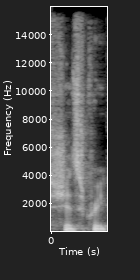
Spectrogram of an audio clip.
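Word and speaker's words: Schitt's Creek: do thank you so much so it is pronounced shit's creek okay I was saying it right for twister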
